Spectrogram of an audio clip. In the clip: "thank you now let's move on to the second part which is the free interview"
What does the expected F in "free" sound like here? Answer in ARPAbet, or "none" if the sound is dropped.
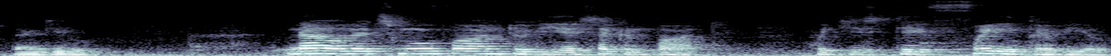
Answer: F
